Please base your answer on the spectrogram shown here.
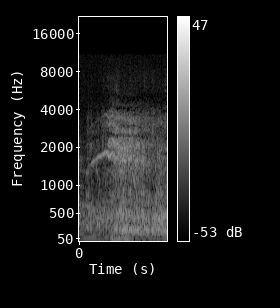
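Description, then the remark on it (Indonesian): A horse whinnies loudly, a drawn-out quavering neigh over a steady bed of noise, with hooves faintly clip-clopping underneath. No one speaks. “Pelan-pelan Arya Dwi Pangga menghampiri kudanya.”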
